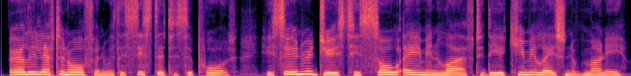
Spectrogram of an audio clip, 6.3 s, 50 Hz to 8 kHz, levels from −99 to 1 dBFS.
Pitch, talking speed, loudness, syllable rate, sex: 220 Hz, 210 wpm, -15 LUFS, 5.6 syllables/s, female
